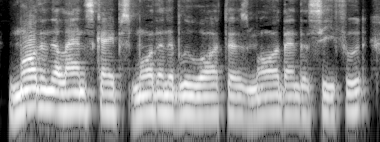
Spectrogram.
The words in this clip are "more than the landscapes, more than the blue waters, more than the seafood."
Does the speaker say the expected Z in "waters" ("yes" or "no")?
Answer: yes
